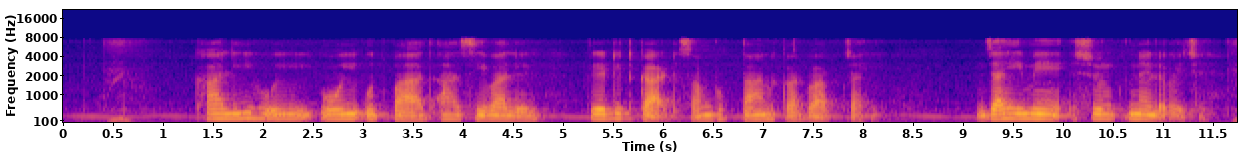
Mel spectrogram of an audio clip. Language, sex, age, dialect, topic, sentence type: Maithili, female, 41-45, Eastern / Thethi, banking, statement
